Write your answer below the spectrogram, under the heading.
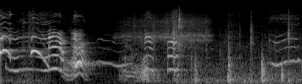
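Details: Puppies wrestling together, yelping and whining in quick high sliding cries that rise and fall, overlapping rapidly with scuffling noises and a person's voice asking what they are doing.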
